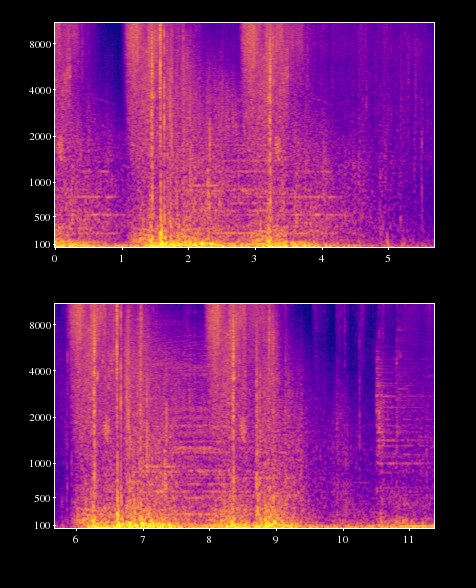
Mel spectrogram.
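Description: Confringo blasting-spell explosions go off in the Hogwarts Legacy video game. Loud booming bursts come in two clusters, each with several sharp cracks and a rumbling, crackling tail, and the second barrage follows a brief lull.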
